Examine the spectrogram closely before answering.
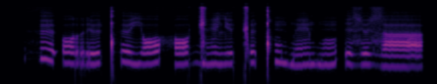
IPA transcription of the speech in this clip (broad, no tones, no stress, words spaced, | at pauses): høʔɔ rʏǃʰø jɔ hɔ ɡ͡ǁẽlʲøǁʏǃʰũ bẽ bũʔɪzʏ za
